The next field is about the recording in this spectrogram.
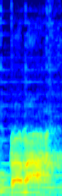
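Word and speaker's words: Tanakh: de Esra, o qual foi nomeado como Tanar, pronunciado como Tanar.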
